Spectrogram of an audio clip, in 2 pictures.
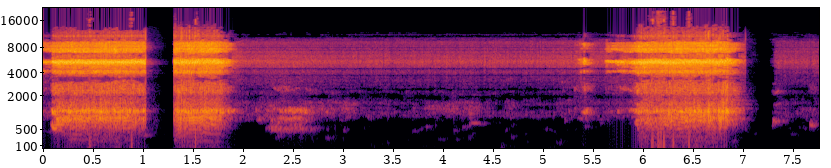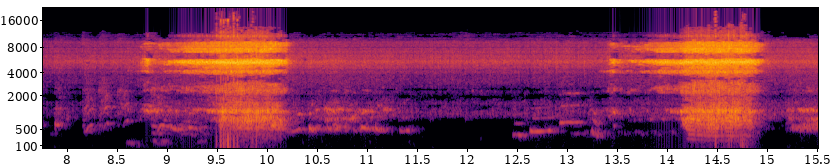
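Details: Snoring test recording, part 2: four loud, harsh, hissing breath noises about every four seconds, rough airflow during sleep, though thin and high-pitched.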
